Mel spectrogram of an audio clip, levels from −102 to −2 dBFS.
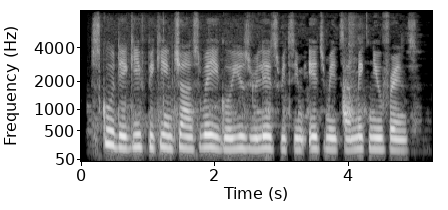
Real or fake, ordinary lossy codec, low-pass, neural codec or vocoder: real; none; none; none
